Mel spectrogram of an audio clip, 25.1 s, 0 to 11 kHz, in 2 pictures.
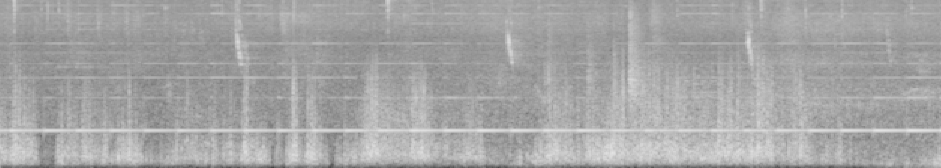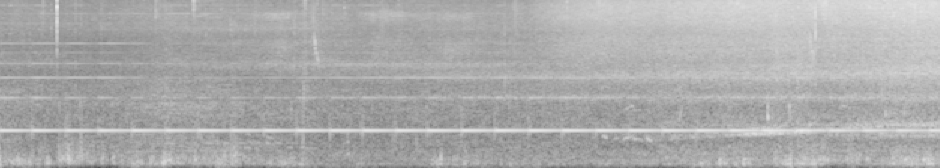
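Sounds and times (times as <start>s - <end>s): train wheels clattering over rail joints: 3.2s - 25.0s
high-pitched electric whine: 9.3s - 25.0s.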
